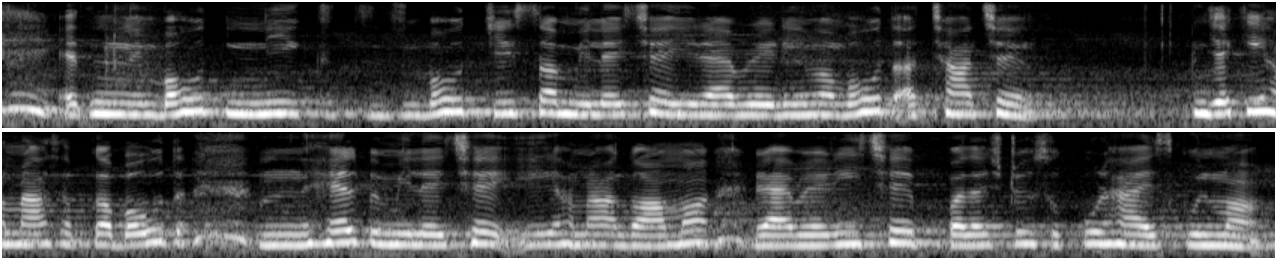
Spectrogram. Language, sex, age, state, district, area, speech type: Maithili, female, 18-30, Bihar, Supaul, urban, spontaneous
